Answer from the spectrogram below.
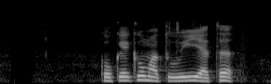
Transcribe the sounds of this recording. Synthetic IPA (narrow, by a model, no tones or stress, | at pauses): kokekumat̪uijat̪ə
